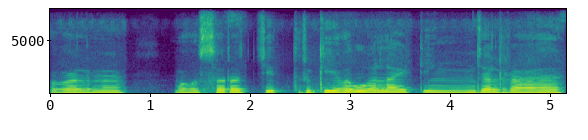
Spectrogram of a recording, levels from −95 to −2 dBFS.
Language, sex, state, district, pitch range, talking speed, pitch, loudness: Hindi, male, Jharkhand, Ranchi, 155-160 Hz, 130 wpm, 160 Hz, -15 LUFS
